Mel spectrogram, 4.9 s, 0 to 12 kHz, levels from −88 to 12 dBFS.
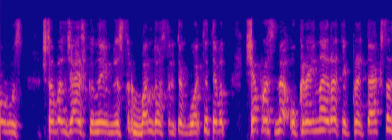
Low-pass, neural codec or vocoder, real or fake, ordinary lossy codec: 7.2 kHz; codec, 16 kHz, 8 kbps, FreqCodec, larger model; fake; Opus, 64 kbps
